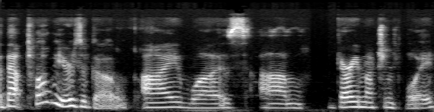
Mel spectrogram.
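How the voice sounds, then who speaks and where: A woman speaks in an unremarkable speaking voice at a fairly low pitch, with fairly even intonation. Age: 60s. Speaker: lifestyle vlogger. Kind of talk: casual storytelling to camera. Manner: chatty, with many fillers.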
